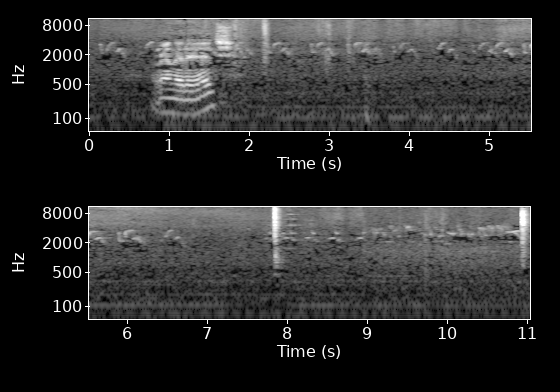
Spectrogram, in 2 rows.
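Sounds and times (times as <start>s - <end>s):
small birds chirping: 0.0s - 11.0s
steady low hum: 0.0s - 11.0s
sharp click: 7.8s - 8.0s.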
